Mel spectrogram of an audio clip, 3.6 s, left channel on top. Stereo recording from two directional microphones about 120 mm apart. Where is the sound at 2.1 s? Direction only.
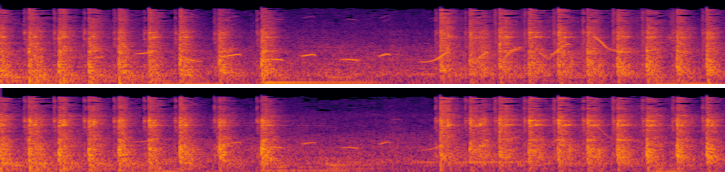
20° right (ahead or behind).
